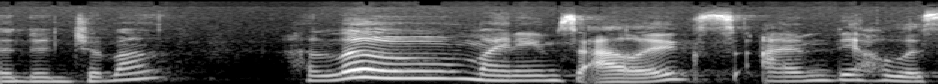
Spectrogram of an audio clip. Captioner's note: in English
